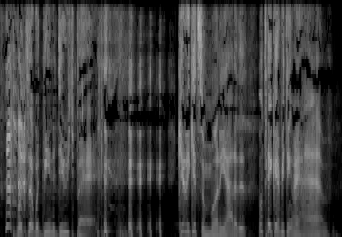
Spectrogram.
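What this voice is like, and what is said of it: A pretty good Rory impression. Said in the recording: “I like your Rory impression. ... It's pretty good, actually.”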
